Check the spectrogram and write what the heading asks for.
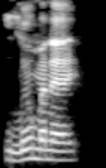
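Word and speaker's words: Luminate: Or am I even pronouncing it? Or Luminite? – Yeah, Luminite is the new sound scan.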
